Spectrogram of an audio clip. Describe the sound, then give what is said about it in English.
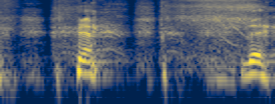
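A voice imitates a Trump sniffle: a few quick, breathy nasal sniffs in a row, broken by short voiced grunts, fairly loud and with no words spoken. “And in the interview, you'll hear him admit that a Trump sniffle.”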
